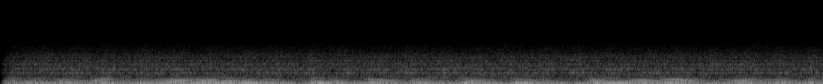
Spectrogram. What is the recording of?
Viral Stabbed Iris
cavernous, drone, atmospheric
